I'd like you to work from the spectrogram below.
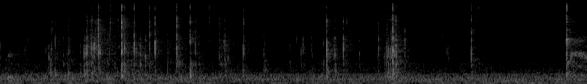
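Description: Crunchy Italian snack chewed close to the microphone, a quiet run of irregular crisp bites and crackles repeating steadily for several seconds with no talking.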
